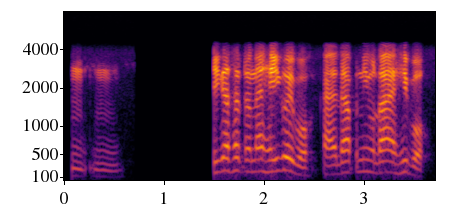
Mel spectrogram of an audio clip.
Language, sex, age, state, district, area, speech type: Assamese, male, 30-45, Assam, Majuli, urban, conversation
